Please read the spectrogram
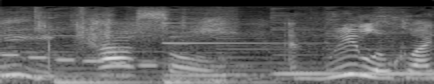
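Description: Light children's background music with tinkling chime sounds and deep bass notes, with voices talking over it.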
